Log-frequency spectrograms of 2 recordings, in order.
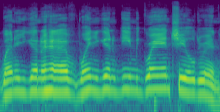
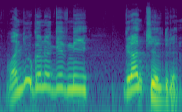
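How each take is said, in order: First: Mock Texas accent. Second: Put-on high-pitched mom with an Indian-sounding accent; badly faked Arabic accent, closer to Indian or Pakistani; attempted Arabic accent sounding Indian. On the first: Mom nagging her child for grandchildren, mock Texas accent. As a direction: imitate a pestering mother in a Texas accent. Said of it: "not Texas. I don't know why the fuck I made that accent". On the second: Arabic mom asking for grandchildren, botched Indian-sounding accent. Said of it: "That sounds fucking Indian or Pakistani".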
